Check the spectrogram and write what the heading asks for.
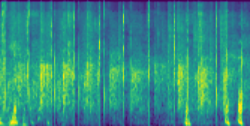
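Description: An audience claps in a steady, dense wash of applause, sharp individual claps cutting through, while voices call out and cheer over the top for the whole stretch.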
